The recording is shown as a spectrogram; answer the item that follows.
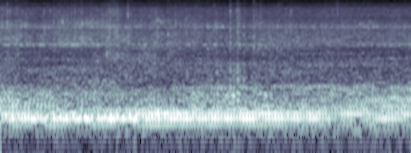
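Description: A steady low hum like a running engine, unchanging throughout, with faint thin high tones held steady above it.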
